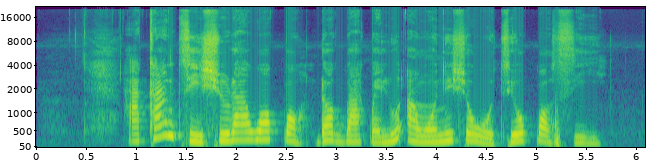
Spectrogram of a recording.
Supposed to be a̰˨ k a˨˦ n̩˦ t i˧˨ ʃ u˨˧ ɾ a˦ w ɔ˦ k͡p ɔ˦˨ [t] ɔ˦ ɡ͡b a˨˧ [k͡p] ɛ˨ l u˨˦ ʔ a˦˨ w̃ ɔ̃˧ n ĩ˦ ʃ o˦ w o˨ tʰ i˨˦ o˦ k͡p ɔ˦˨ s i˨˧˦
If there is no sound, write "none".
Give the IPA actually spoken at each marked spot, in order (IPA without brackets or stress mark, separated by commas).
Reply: d, k͡p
